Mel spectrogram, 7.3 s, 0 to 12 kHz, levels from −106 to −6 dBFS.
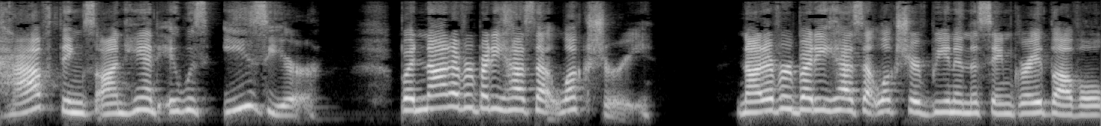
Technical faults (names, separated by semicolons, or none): none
